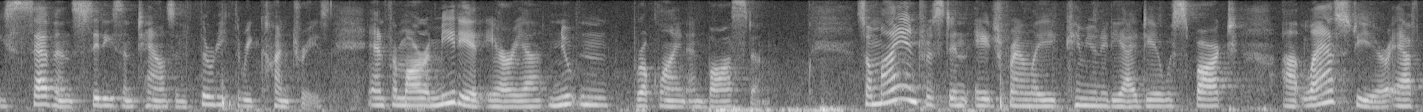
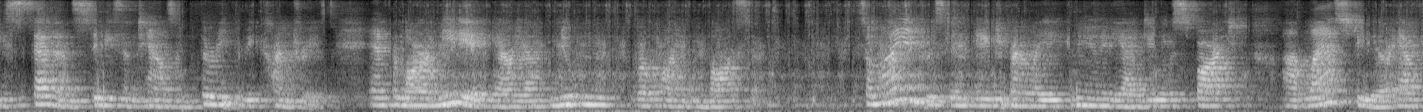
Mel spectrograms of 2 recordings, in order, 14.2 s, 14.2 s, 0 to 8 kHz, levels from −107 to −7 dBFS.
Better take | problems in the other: first | noise reduction (neural separator model SepFormer DNS4)

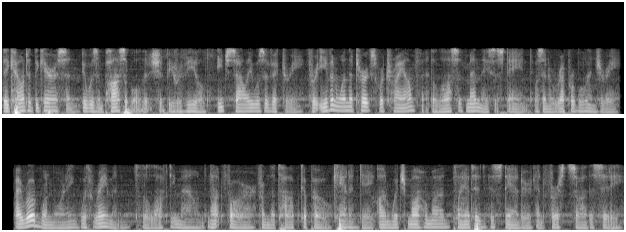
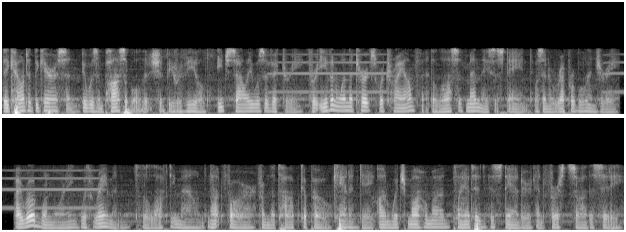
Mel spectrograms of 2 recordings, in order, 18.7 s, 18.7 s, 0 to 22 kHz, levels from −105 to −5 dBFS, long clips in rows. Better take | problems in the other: first | background sound (Trumpet); 20 dB below the speech

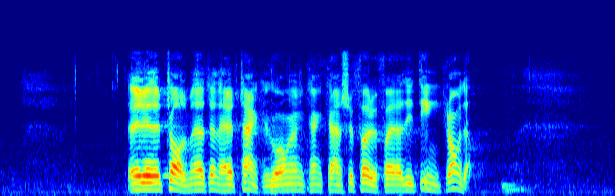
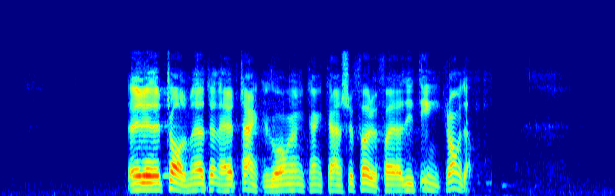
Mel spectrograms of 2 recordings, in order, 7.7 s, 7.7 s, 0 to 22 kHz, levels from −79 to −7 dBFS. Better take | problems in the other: first | noise reduction (neural separator model SepFormer DNS4)

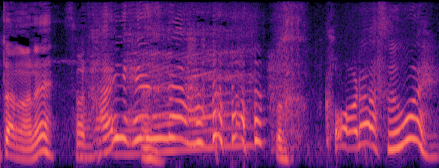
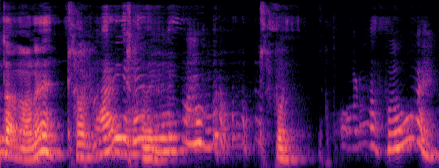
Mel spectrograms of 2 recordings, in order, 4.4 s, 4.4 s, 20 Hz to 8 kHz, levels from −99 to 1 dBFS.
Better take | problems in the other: first | noise reduction (neural mask model DeepFilterNet 3)

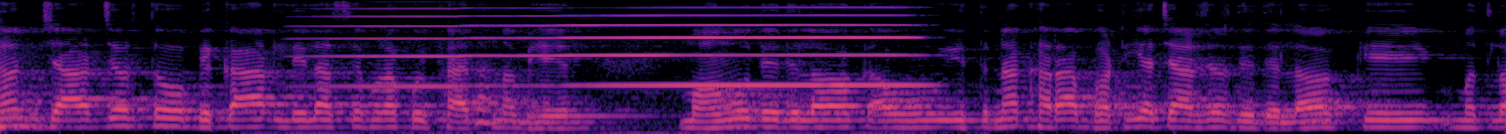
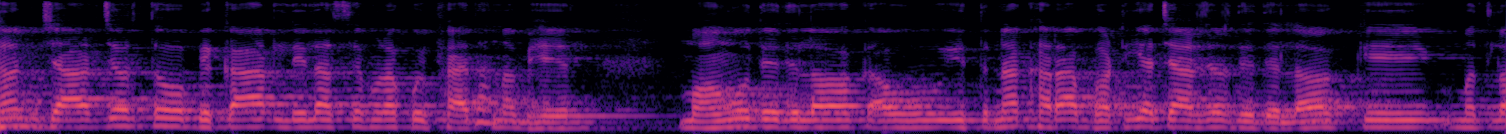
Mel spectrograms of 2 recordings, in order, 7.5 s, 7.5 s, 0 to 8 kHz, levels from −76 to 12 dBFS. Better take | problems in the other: second | background sound (Bowed string instrument); as loud as the speech

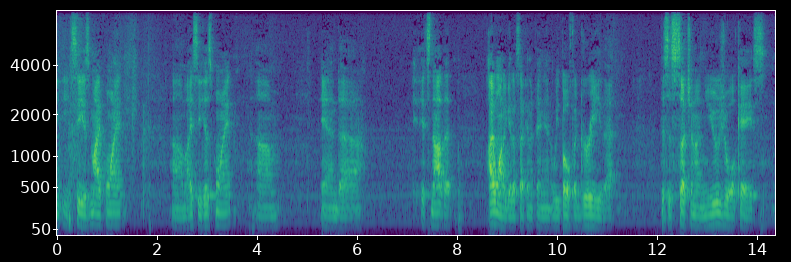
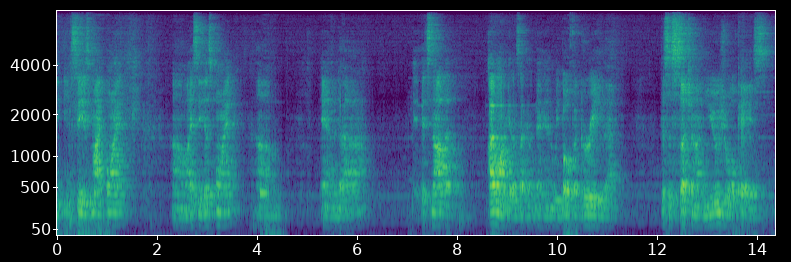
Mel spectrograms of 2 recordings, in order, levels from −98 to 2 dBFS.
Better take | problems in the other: first | noise reduction (neural separator model SepFormer DNS4)

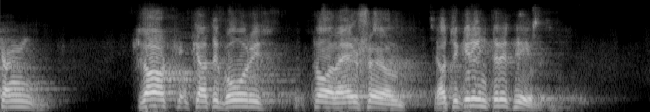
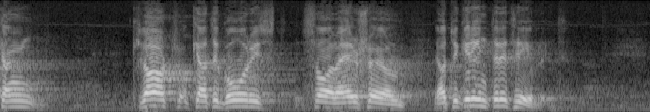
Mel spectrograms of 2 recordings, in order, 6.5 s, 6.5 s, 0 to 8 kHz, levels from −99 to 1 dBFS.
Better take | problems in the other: second | noise reduction (neural mask model Resemble Enhance denoiser)

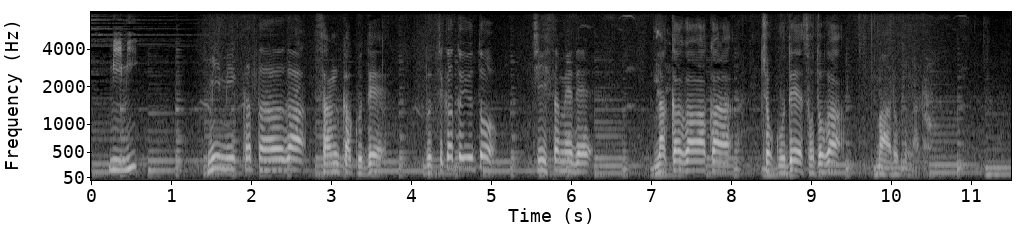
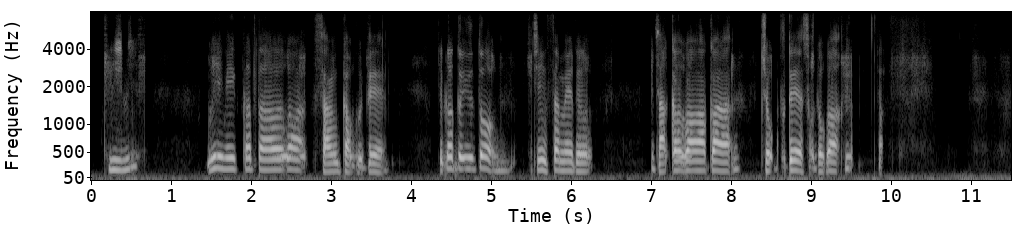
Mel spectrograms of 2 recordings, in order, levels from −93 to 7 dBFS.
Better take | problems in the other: first | noise reduction (neural diffusion model UNIVERSE++)

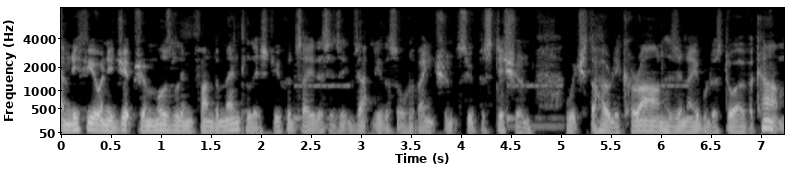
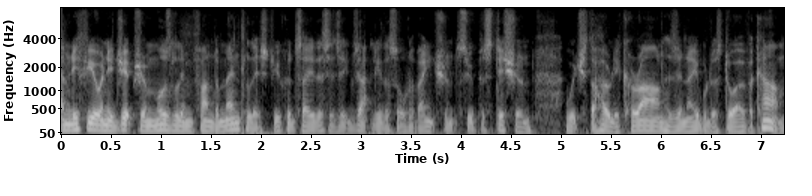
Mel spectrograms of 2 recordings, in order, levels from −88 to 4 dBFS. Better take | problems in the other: second | noise reduction (classical method Wiener filter)

